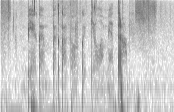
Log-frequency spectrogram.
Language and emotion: Russian, neutral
